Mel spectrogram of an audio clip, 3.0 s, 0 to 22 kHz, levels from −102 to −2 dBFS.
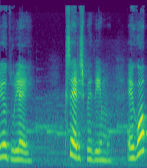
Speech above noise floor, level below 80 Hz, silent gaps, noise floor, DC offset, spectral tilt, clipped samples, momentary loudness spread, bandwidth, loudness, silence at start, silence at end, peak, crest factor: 24 dB; -68 dBFS; none; -40 dBFS; under 0.1%; -3.5 dB/octave; under 0.1%; 15 LU; 19 kHz; -17 LUFS; 0 s; 0 s; 0 dBFS; 18 dB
